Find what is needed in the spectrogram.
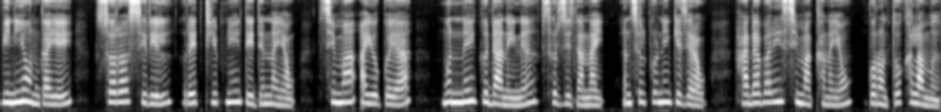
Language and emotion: Bodo, neutral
